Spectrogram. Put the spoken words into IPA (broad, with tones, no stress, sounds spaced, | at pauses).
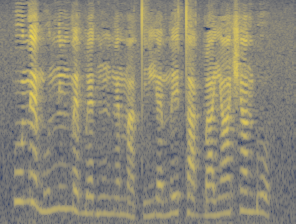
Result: o˦ n ɛ˦˨ m u˧ n ĩ˦ m ɛ˧ b ɛ˧ ɡ ũ˧ ɡ ɛ̃˧ m ã˨ t i˨˦ j ɛ˧ m e˧ t a˧ ɡ͡b a˧ j ã˦ ʃ ã˦ ɡ͡b o˦˨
